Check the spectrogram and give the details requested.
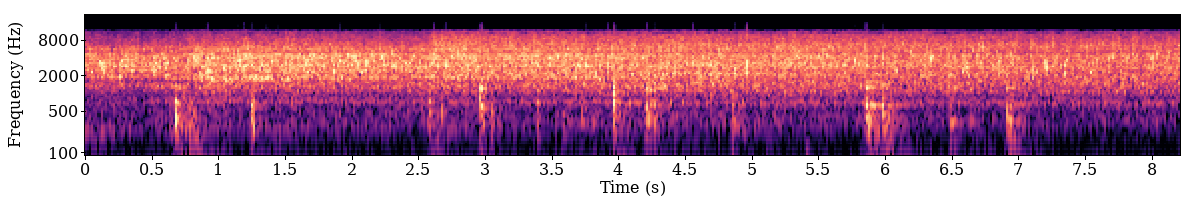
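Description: Marinated chicken sizzling as it fries in hot oil in a metal pot, stirred with a wooden spatula. A steady loud hiss runs throughout, with irregular knocks and scrapes of the spatula against the pot.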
